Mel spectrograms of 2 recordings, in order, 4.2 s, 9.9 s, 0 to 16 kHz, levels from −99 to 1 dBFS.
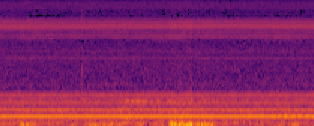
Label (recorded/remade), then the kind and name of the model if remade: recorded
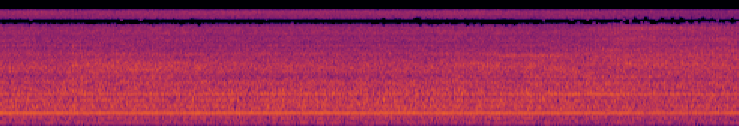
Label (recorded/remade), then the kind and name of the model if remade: recorded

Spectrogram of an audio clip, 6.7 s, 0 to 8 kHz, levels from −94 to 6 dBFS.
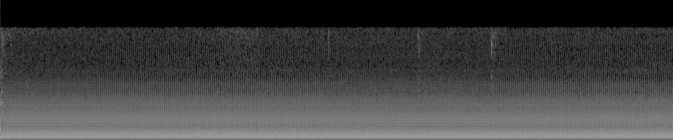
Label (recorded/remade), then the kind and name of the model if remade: recorded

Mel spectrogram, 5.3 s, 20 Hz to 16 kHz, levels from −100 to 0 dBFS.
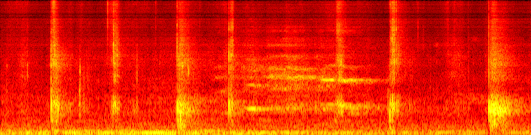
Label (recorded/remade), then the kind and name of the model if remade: remade, autoencoder, DAC-VAE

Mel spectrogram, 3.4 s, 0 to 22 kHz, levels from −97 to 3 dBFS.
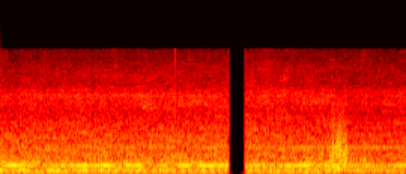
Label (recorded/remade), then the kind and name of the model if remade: recorded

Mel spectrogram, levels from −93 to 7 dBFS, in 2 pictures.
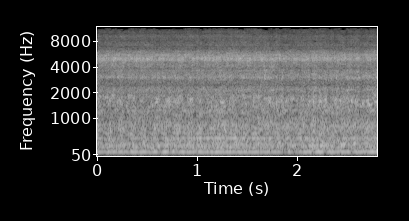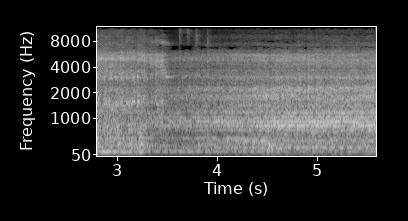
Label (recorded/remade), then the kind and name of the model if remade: remade, autoencoder, DAC-VAE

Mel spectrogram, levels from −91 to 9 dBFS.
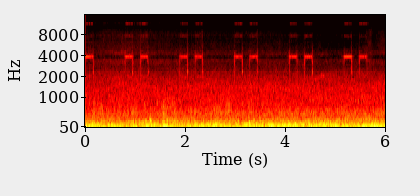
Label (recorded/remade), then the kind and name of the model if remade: remade, autoencoder, DAC-VAE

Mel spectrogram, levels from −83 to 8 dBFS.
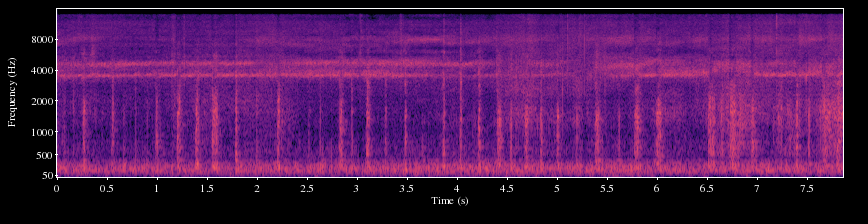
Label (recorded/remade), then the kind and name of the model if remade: remade, autoencoder, DAC-VAE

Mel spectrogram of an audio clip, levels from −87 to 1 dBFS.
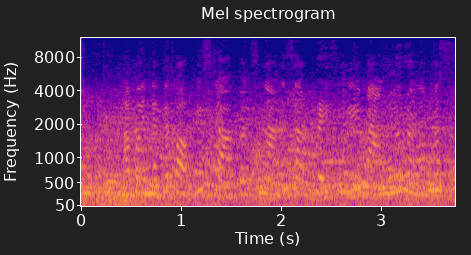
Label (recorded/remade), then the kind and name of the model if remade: recorded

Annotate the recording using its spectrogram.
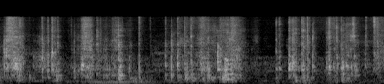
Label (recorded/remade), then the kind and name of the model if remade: remade, autoencoder, DAC-VAE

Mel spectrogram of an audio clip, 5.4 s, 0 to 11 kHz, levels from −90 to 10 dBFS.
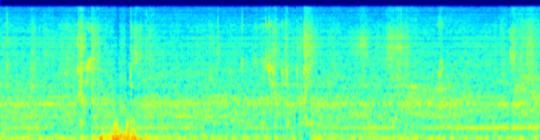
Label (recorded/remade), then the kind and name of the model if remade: remade, autoencoder, DAC-VAE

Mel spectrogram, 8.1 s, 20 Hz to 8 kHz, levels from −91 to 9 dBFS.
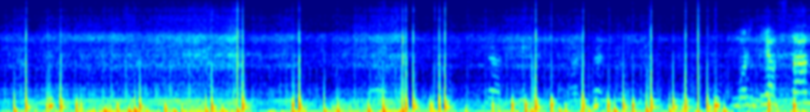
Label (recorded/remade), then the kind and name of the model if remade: remade, autoencoder, DAC-VAE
